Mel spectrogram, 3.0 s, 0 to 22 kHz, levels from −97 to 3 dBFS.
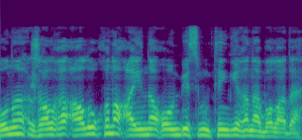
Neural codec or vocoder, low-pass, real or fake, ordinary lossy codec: vocoder, 44.1 kHz, 128 mel bands, Pupu-Vocoder; 9.9 kHz; fake; none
